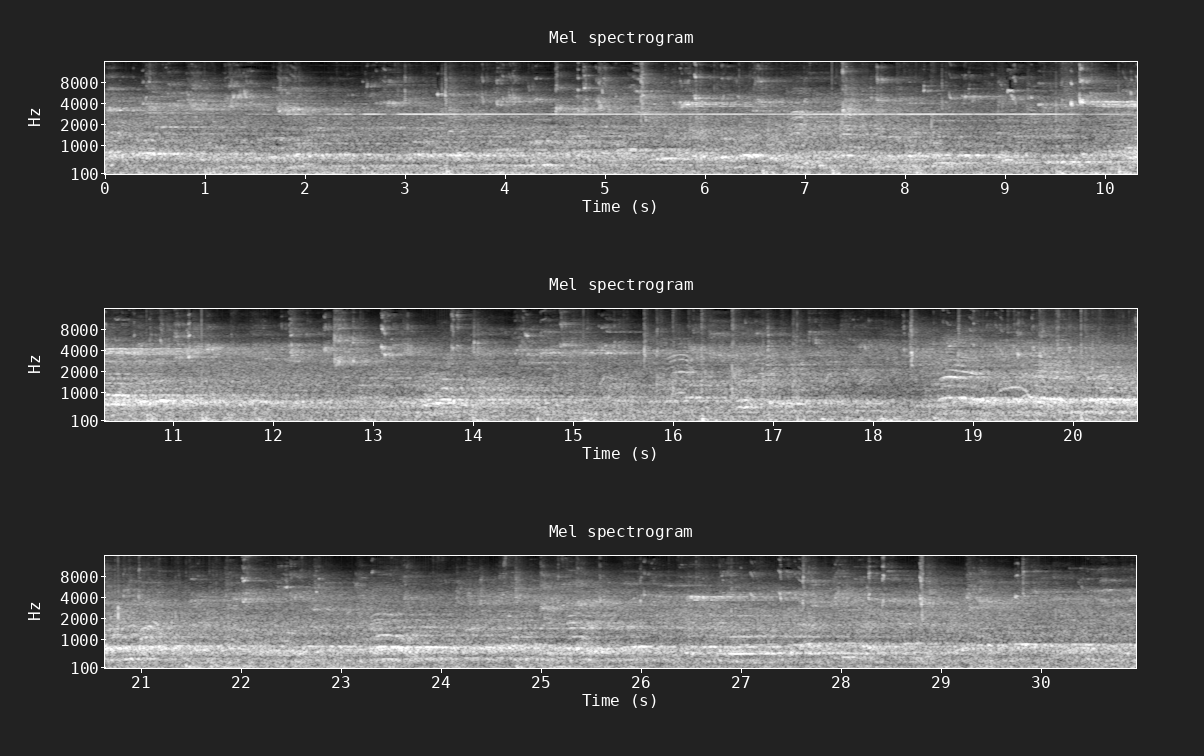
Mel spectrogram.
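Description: Game sounds of a basketball being dribbled on a hardwood gym floor, with many short knocks of the ball and feet, under indistinct shouting and chatter from players and spectators, echoing in a large gym.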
